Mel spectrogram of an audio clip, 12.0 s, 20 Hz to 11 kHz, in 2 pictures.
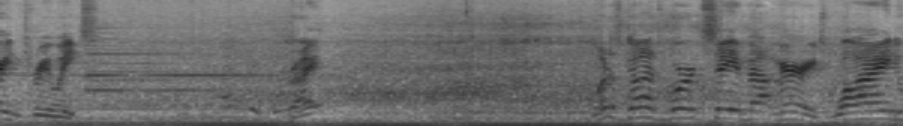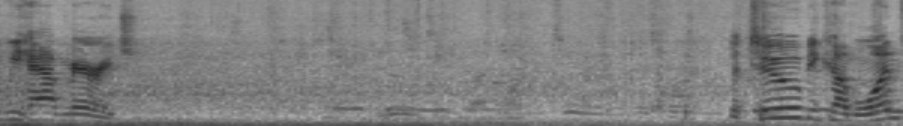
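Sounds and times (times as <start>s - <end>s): vehicle passing: 0.0s - 12.0s.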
